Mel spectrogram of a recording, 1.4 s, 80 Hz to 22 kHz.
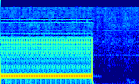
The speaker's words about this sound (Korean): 8208님한테 전화 한번 걸어보겠습니다.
